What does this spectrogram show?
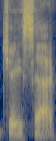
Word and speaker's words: JSAC: So there is a subcommittee under the county superintendents called JSAC, even though that's the acronym and we pronounce it JSAC, which is kind of incomprehensible, but this is the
